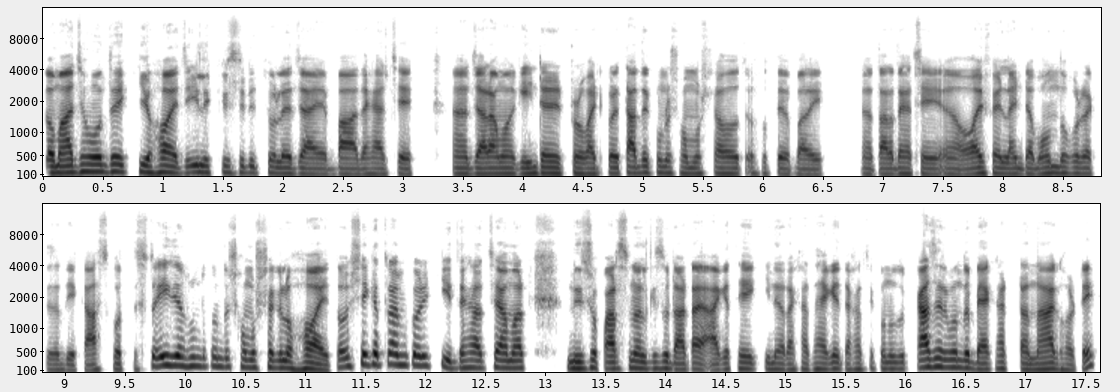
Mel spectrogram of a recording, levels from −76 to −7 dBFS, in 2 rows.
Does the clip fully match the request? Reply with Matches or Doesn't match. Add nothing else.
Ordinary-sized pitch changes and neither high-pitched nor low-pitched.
Doesn't match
